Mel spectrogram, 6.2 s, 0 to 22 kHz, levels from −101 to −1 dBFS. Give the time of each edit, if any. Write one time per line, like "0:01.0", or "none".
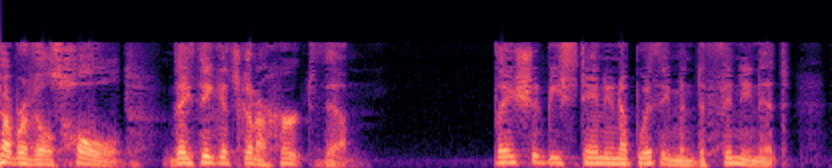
0:03.7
